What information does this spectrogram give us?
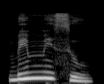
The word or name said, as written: ಬಿಮ್ಮಿಸು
